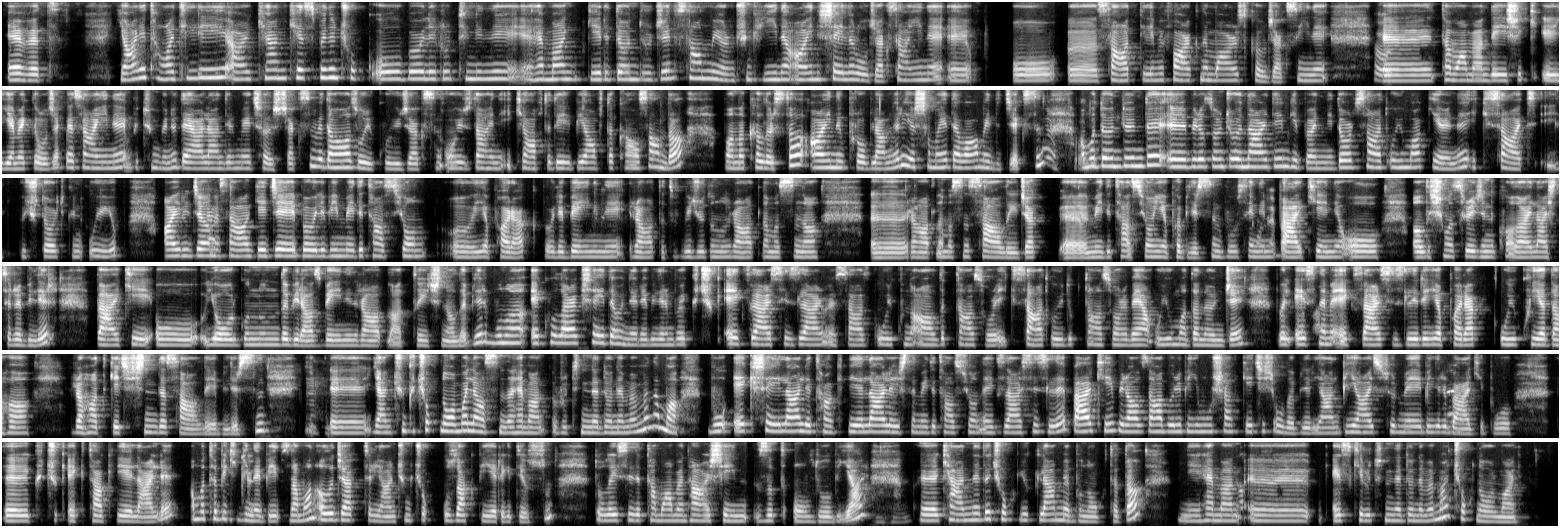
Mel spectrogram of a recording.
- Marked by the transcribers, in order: other background noise
- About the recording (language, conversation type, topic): Turkish, advice, Tatillerde veya seyahatlerde rutinlerini korumakta neden zorlanıyorsun?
